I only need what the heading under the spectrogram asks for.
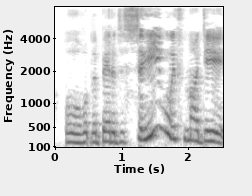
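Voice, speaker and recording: A woman puts on a rumbling, growling character voice at a medium pitch, speaking at a moderate pace. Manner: menacing.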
